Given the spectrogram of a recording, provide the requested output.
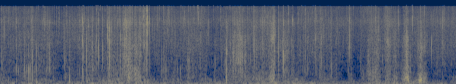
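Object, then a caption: Coated nylon shoulder bag. A small red glossy coated-nylon shoulder bag with a pouch shape is scratched with fingernails and rubbed with fingertips close to the mic. It gives a dense run of bright, crinkly scratching and rustling with quick short strokes and little low end. A louder, busier stretch comes early and another flare near the end.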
